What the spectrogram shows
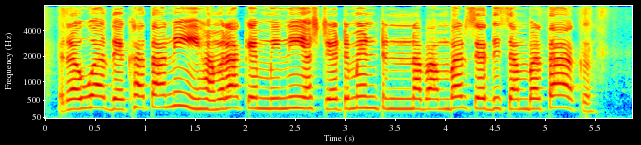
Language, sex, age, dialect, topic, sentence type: Magahi, female, 31-35, Southern, banking, question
